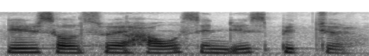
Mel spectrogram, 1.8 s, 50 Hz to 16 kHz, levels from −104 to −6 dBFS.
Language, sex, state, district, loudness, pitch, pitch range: English, female, Arunachal Pradesh, Lower Dibang Valley, -17 LUFS, 215 Hz, 210-230 Hz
